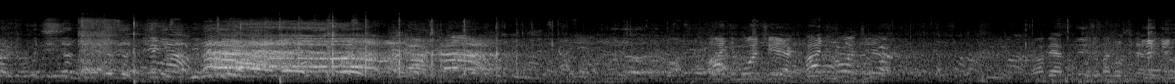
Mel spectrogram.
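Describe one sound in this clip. Young men shout and call out to each other across an open outdoor pitch.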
